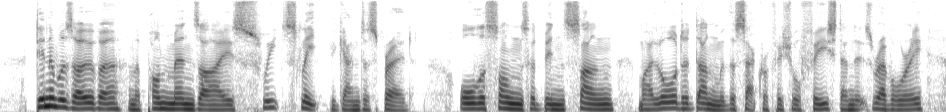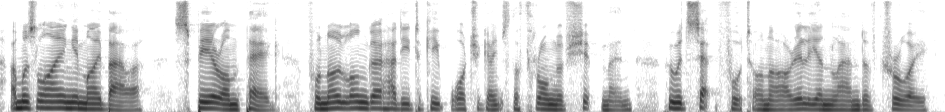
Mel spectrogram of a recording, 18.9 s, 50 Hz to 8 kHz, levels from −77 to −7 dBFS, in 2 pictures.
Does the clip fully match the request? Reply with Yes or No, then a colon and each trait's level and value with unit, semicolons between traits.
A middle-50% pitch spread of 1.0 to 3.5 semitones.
Yes: average, 3.1 semitones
